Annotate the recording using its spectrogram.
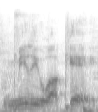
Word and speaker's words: Milwaukee: Actually, it's pronounced Milwaukee, which is Algonquin for the good land.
